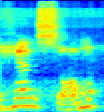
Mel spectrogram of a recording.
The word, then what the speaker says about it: handsome: it's not handsome and as you pronounce the word handsome the letter d there you shouldn't pronounce that all right but there seems to be a little letter t or top letter t is in pickle there's a little little t sound there after the the syllable hand it's like handsome handsome also we have heard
